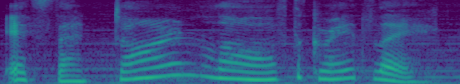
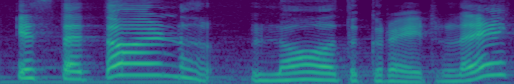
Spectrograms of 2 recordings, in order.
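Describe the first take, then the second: First: It is said in the speaker's ordinary accent. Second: It is said in a put-on Russian accent.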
